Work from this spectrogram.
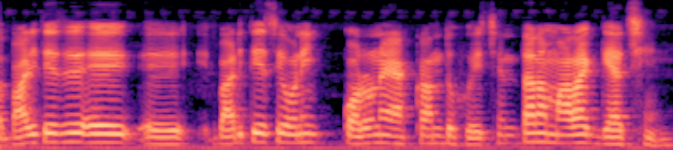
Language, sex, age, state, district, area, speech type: Bengali, male, 18-30, West Bengal, Hooghly, urban, spontaneous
